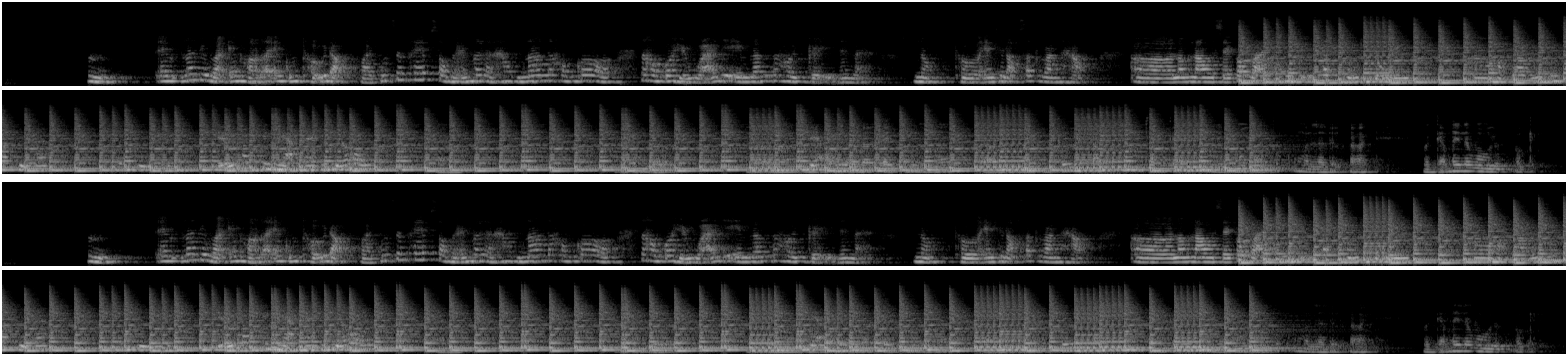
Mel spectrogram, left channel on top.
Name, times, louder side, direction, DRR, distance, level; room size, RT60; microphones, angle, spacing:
voice 1, 0.9-1.2 1.5-8.7 9.1-10.9 11.3-14.3 14.7-16.2 16.8-17.4 17.8-19.6 23.7-23.9, equal, ahead, 0 dB, 1.8 m, -32 dB
sound 1, 12.4-29.0, right 2 dB, 25° right, 0.9 m, -29 dB
voice 2, 21.8-22.4 23.1-29.5 29.9-31.0, left 1 dB, 70° left, 7 dB, 1.4 m, -38 dB
19.0 x 7.0 x 3.5 m, 0.82 s
head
